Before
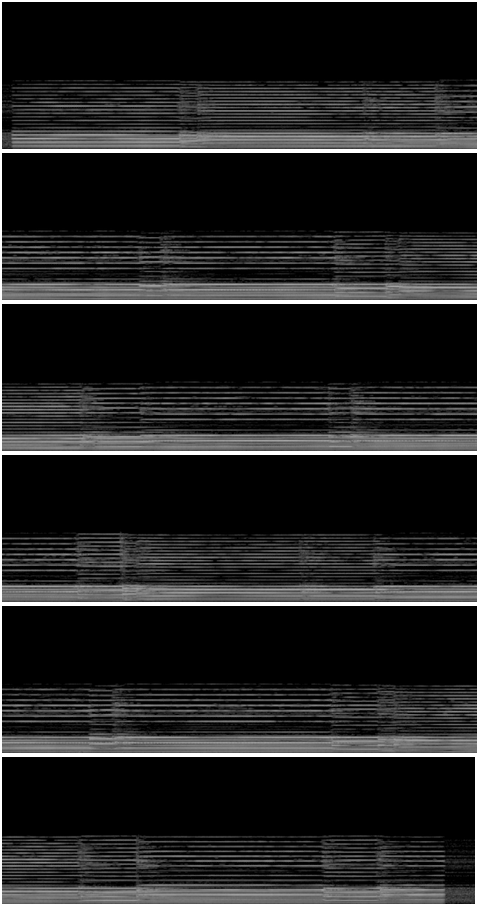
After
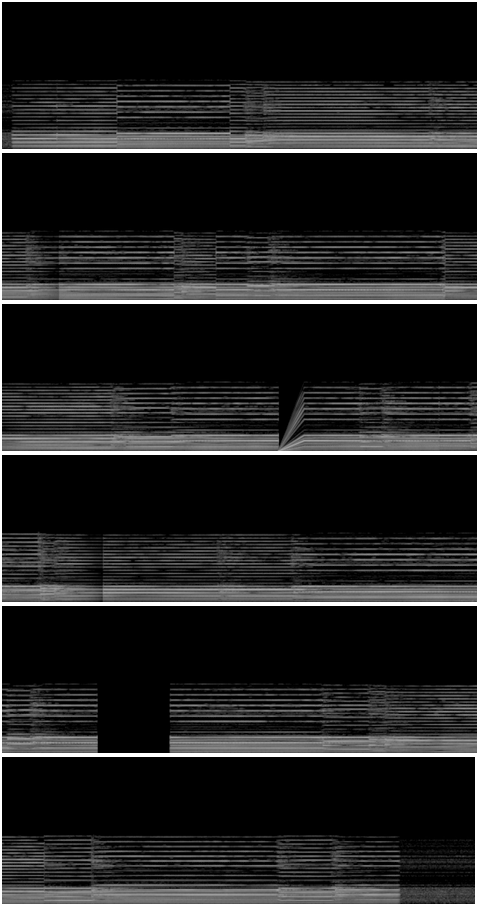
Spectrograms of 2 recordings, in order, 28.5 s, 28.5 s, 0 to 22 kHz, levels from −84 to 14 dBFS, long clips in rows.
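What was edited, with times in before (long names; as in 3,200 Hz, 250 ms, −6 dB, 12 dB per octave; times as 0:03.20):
0:00.55–0:01.02: remove
0:04.37–0:04.66: fade out, to −13 dB
0:08.10–0:08.87: remove
0:11.95: tape start 0.26 s
0:13.56–0:14.69: move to 0:01.62
0:15.65–0:16.08: fade out, to −20 dB
0:20.77: splice in silence 0.73 s
0:22.84–0:23.26: duplicate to 0:05.81
0:24.26–0:24.62: remove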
